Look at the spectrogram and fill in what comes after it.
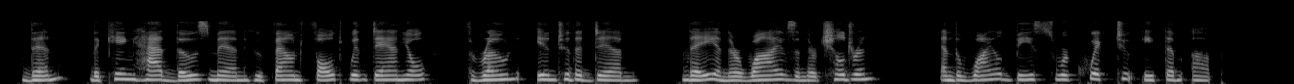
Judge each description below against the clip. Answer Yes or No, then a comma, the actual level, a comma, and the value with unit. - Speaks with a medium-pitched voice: No, high, 210 Hz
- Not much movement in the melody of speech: Yes, narrow, 2.1 semitones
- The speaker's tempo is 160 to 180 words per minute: Yes, average, 165 wpm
